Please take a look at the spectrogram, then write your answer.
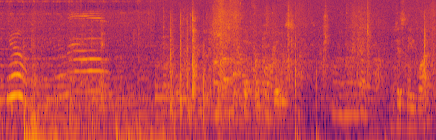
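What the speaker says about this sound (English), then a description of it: "Oh, what's your name, Kitty?" A cat meows several times near the start, rising and falling in pitch, then people talk close by while faint clatter continues in the background.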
